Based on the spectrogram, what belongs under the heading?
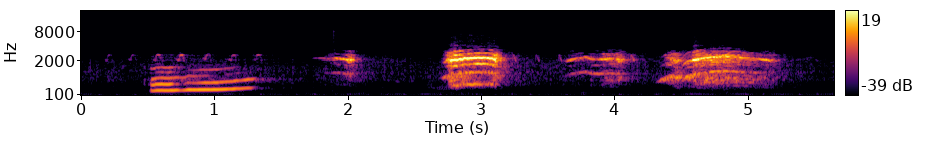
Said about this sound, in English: That's a jay. Not my kind of bird. Oh, how screechy. That's the only singing he can do. I wouldn't care to be a jay.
